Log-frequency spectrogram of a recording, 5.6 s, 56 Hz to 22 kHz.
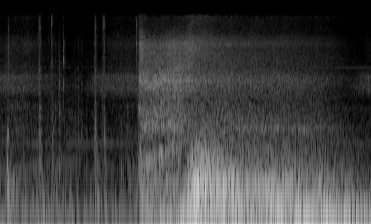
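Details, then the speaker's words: Mercedes W221 with M273 engine, stalling on start more and more often: starter whirs, engine catches and runs briefly, then fades out instead of idling, third and fourth attempts; stays running only with throttle applied. "Завожу машину уже третий раз и глохнет."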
